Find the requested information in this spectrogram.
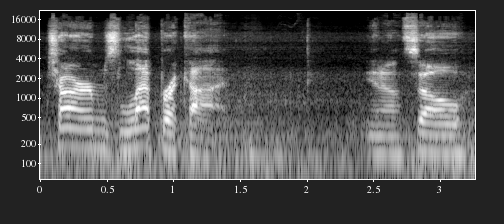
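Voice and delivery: usual speaking voice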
